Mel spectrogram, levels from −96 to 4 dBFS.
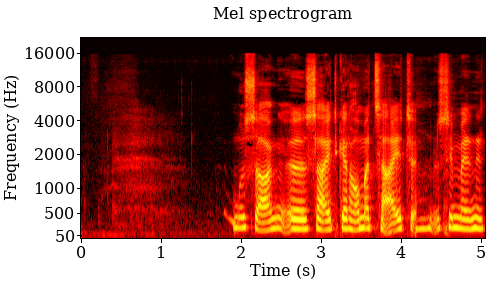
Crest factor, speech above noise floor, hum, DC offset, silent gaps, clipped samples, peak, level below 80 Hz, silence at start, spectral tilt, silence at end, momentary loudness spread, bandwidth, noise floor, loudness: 18 dB; 44 dB; none; under 0.1%; none; under 0.1%; -8 dBFS; -66 dBFS; 1.85 s; -4 dB/octave; 0 s; 8 LU; 16 kHz; -67 dBFS; -23 LUFS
